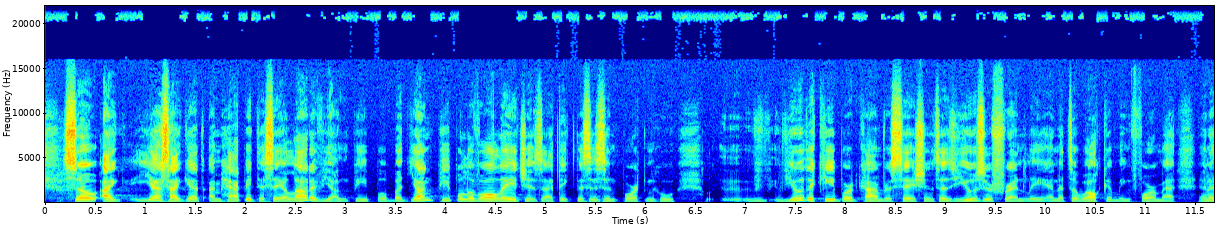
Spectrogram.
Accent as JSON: {"language": "English", "town": "Chicago", "region": "Illinois", "country": "United States", "accent": "Chicago", "said": "Yes, with my Chicago accent."}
